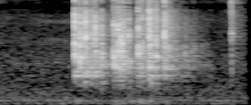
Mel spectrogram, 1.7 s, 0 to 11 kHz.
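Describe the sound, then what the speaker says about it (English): A small plastic D3 die tumbling and clattering across a hard surface in a few quick rattling bounces, close and crisp, then settling with a faint final tick; no talking. "we are rolling a D3 dice for this twice"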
